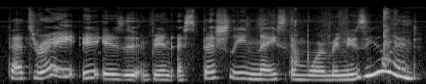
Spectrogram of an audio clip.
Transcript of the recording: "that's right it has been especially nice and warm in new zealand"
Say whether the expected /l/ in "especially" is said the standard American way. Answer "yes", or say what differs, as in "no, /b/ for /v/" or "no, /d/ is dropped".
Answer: yes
